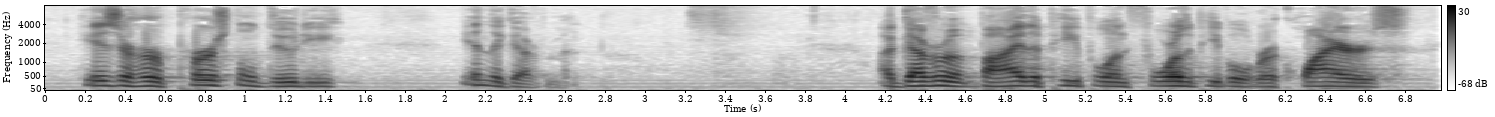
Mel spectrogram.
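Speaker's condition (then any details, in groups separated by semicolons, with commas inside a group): No condition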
